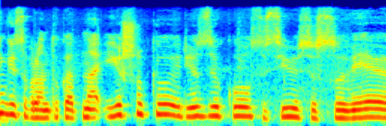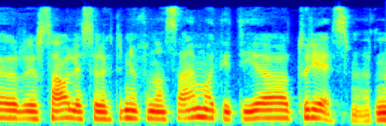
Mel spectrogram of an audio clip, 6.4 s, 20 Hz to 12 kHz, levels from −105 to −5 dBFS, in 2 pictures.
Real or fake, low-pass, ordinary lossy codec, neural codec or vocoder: real; 9.9 kHz; Opus, 64 kbps; none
